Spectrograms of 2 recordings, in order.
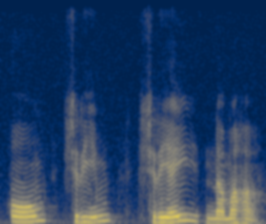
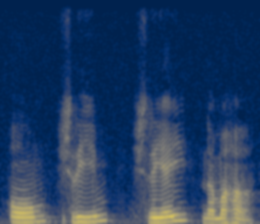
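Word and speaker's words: ॐ श्रीं श्रियै नमः: मंत्र का उच्चारण मैं आपको करके बता देता हूँ। मंत्र कुछ इस प्रकार से है, ओम श्रीम श्रियै नमः। ओम श्रीम श्रियै नमः ये मंत्र है, जिसका उच्चारण सही सही करिएगा, निश्चित तौर पे आपको फल मिलेगा।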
